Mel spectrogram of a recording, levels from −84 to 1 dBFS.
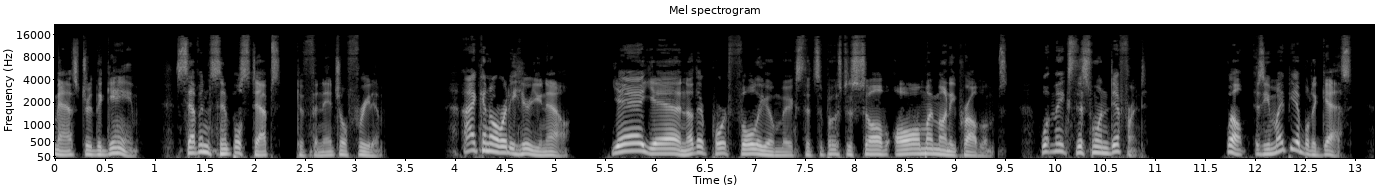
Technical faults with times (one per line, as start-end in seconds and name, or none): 9.39-9.43 gap at a join of encoded pieces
